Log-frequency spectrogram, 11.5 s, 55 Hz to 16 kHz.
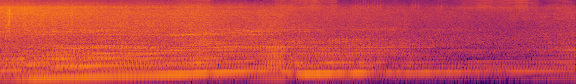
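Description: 1999 Chevrolet Silverado 2500's 6.0-litre LQ4 V8 exhaust, running through a Summit Racing dual-chamber muffler on a 3-inch Y-pipe, accelerating as the truck pulls away. The exhaust note fades as it drives off.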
